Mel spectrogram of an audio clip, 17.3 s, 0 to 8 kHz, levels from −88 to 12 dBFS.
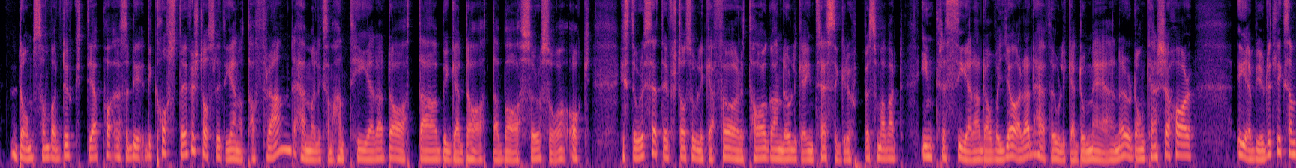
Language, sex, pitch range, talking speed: Swedish, male, 100-125 Hz, 200 wpm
